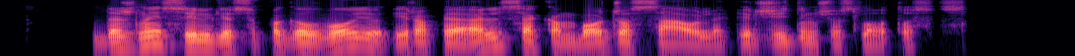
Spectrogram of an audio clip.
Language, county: Lithuanian, Kaunas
